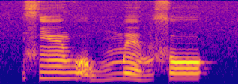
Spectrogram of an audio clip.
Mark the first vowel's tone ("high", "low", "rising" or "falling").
high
